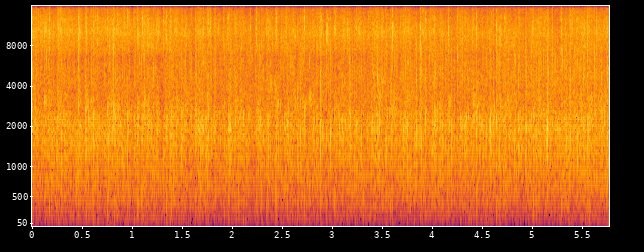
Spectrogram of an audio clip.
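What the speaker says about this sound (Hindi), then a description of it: "खड़े होकर के तालियां बजाई जा रही हैं काजल रेवती जी आपके लिए" Standing ovation for Kajol and Revati from a television quiz-show studio audience, a dense, even roar of clapping that stays steady across the whole stretch.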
